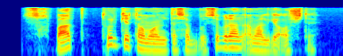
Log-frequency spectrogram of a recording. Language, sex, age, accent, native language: Uzbek, male, 18-24, Jizzax, Uzbek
